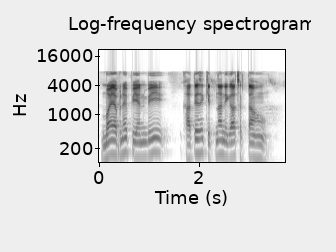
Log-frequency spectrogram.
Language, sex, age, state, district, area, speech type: Hindi, male, 30-45, Uttar Pradesh, Chandauli, urban, read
